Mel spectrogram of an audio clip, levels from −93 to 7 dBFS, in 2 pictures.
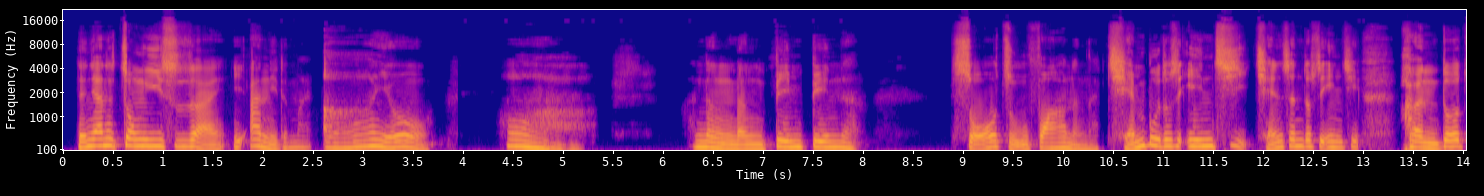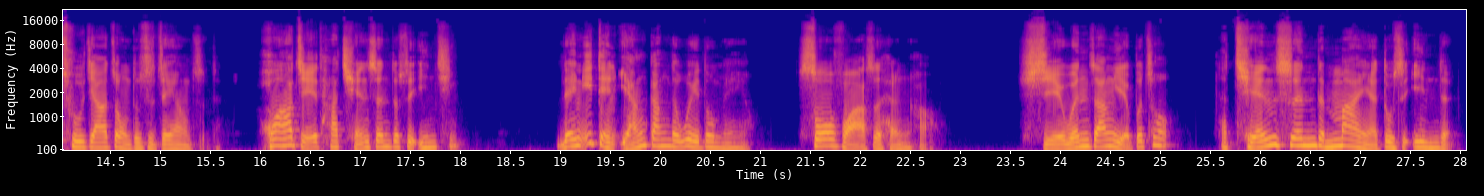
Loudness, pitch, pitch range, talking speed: -18 LUFS, 150 Hz, 115-175 Hz, 190 characters per minute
